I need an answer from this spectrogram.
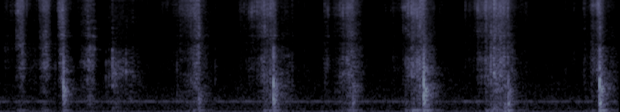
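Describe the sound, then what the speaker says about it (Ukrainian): Two onions being finely chopped with a knife on a board, close, uneven bursts of quick taps repeating through the clip with no talk. "Дуже мілко буду нарізати цибулю."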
